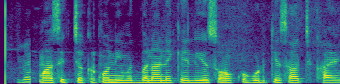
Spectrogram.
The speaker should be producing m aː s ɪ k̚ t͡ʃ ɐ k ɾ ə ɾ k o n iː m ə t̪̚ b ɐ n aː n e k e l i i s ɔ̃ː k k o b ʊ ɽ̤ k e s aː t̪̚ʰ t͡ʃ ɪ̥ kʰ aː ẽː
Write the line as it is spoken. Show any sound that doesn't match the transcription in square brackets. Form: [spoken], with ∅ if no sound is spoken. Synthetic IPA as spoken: m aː s ɪ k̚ t͡ʃ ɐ k ɾ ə [∅] k o n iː m ə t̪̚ b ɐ n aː n e k e l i [e] s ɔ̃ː k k o [ɡ] ʊ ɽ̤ k e s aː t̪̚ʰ t͡ʃ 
